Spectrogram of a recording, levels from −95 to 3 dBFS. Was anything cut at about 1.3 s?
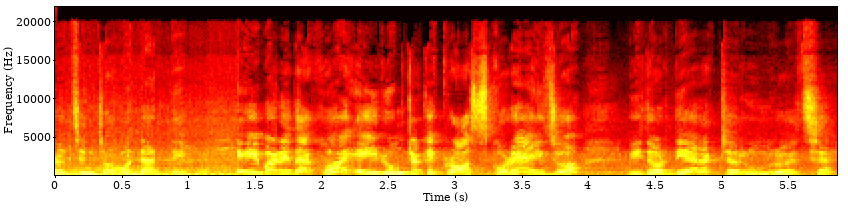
yes; 1 cut; at 1.3 s

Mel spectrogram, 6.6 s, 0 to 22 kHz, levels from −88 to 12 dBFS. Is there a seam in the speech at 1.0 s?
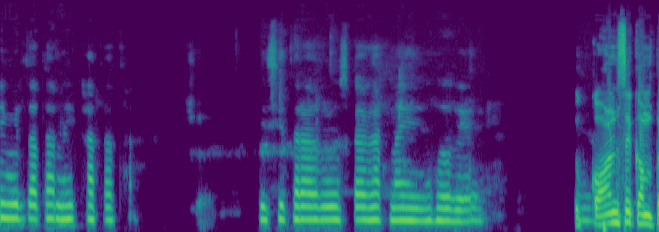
no; 0 cuts

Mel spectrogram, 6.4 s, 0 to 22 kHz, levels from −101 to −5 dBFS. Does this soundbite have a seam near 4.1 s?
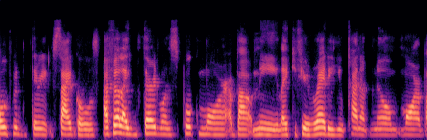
no; 1 cut; at 1.4 s

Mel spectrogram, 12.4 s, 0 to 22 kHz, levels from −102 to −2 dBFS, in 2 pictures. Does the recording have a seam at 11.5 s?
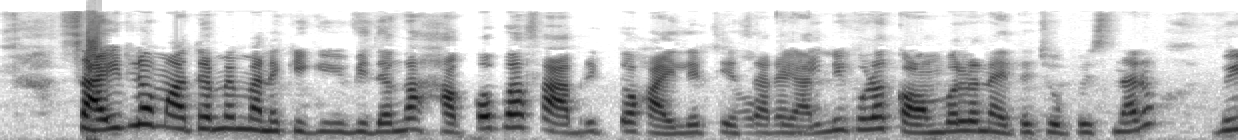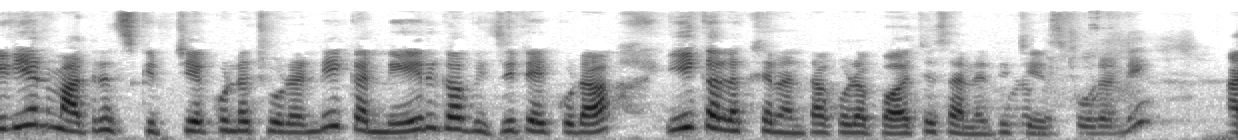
yes; 2 cuts; at 4.1 s, 11.5 s

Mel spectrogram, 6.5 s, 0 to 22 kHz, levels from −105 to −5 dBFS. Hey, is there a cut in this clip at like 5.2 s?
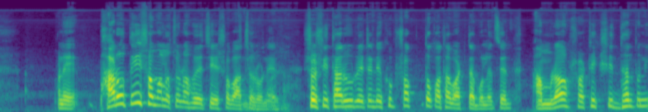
yes; 1 cut; at 5.2 s

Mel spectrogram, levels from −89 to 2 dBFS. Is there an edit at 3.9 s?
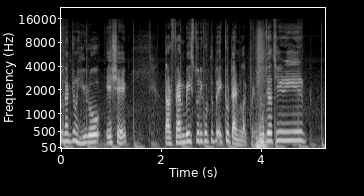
yes; 1 cut; at 3.9 s

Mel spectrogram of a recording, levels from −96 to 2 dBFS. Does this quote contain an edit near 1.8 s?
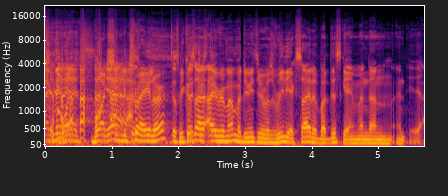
no; 0 cuts

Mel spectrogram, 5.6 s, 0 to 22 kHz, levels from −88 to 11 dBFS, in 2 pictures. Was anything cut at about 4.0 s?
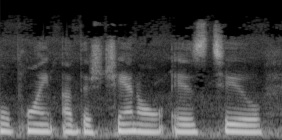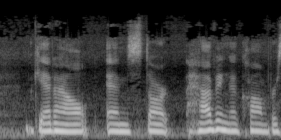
yes; 1 cut; at 4.0 s

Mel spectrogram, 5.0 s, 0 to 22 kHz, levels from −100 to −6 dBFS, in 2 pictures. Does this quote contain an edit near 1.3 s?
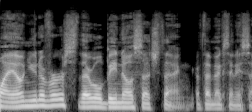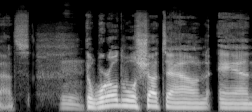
no; 1 cut; at 2.8 s

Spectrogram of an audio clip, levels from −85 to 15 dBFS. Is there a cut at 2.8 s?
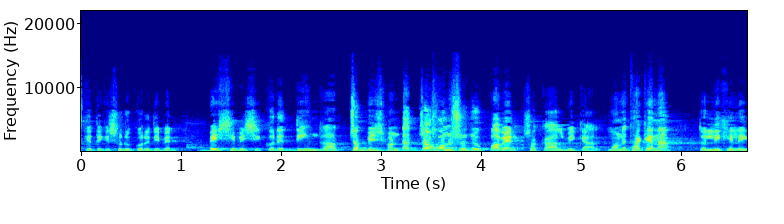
no; 2 cuts; at 1.1 s, 4.5 s

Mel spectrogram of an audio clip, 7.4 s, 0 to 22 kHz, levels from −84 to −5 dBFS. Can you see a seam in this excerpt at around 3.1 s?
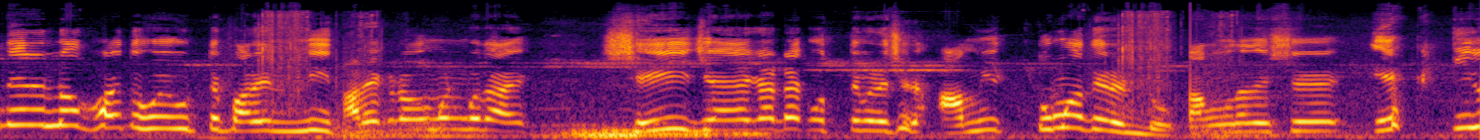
no; 3 cuts; at 1.7 s, 5.0 s, 6.4 s

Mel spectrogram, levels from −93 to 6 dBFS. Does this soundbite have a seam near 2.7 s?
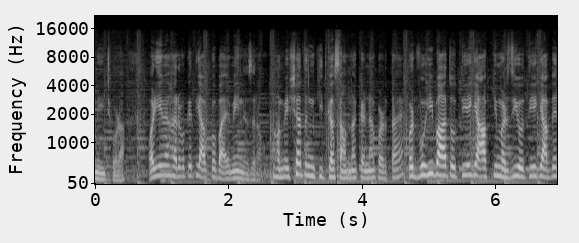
yes; 2 cuts; at 2.7 s, 4.5 s

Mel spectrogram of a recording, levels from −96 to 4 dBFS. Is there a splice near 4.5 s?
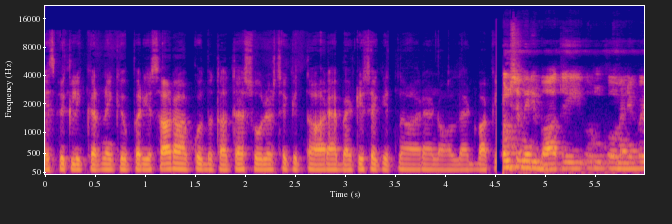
yes; 1 cut; at 4.5 s

